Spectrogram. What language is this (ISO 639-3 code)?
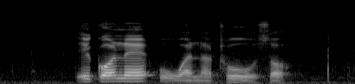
ven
